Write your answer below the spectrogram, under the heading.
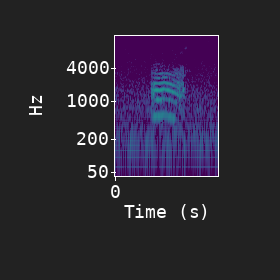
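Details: A single drawn-out kitten meow, level then gently falling, lasting about half a second. It was recorded during a weighing session of foster kittens in Los Angeles, over a faint steady room hum.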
